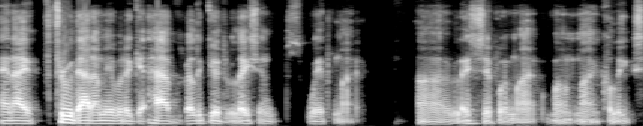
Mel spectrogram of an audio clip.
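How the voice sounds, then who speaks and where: At a fairly quick pace, a man speaks with a very deep, low pitch, a dark, mellow tone, vocal fry and ordinary pitch variation. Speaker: engineer. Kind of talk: interview. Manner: halting, many fillers and restarts.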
